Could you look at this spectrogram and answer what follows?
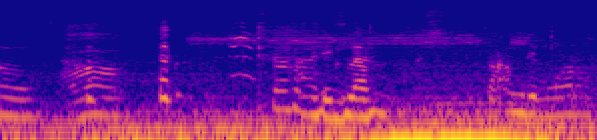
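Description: Weekend traffic jam on a road, with a low steady engine rumble and passing vehicles heard under people talking and chattering nearby.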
